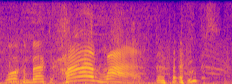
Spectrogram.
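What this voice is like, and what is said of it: Put-on Southern accent. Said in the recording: “opened the show in a Southern accent.”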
